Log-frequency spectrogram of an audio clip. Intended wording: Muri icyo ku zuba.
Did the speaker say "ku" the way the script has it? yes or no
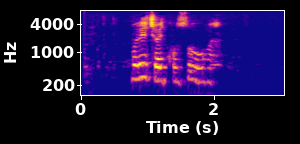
yes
